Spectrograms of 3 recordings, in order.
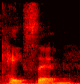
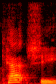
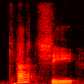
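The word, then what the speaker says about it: Cait Sith: yeah his name for the longest time is pronounced Kate sit what if I told you his name is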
